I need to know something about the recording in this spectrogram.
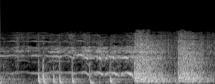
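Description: A horse whinnying: a quavering, pulsing call that falls in pitch, then two short breathy blasts in the second half.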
